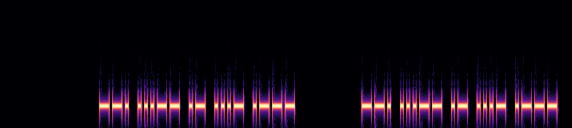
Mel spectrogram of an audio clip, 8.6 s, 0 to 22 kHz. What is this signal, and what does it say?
Morse code, heard as a keyed tone, about 25 wpm, 700 Hz. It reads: G3AVJ G3AVJ
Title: DXCC-100 Call Signs - 5 Characters - Repeated 2x - 25wpm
